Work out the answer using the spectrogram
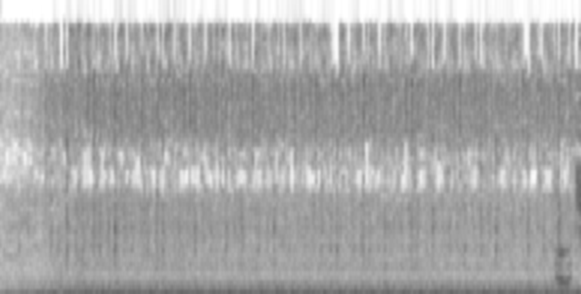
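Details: Square-body truck at idle before a spark plug change, indoors and not fully warm: lumpy, uneven idle with a stumbling pulse about three times a second; owner says the misfire is worse when warm and suspects the plugs, which turned out mismatched. Cause suspected, not confirmed.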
